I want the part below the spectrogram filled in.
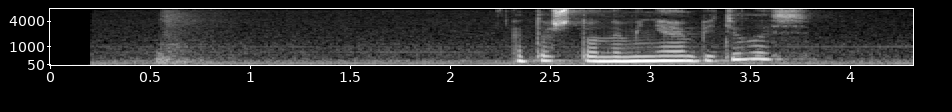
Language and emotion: Russian, neutral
